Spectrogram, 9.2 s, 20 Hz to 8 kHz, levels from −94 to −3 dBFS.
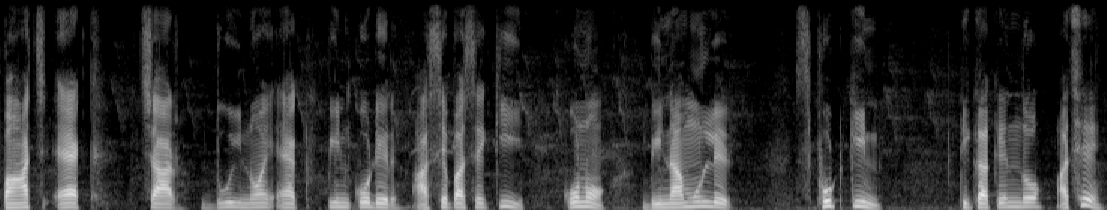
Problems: constant background noise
